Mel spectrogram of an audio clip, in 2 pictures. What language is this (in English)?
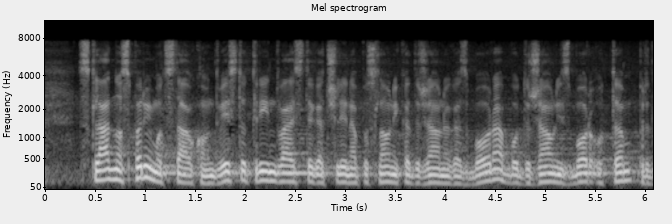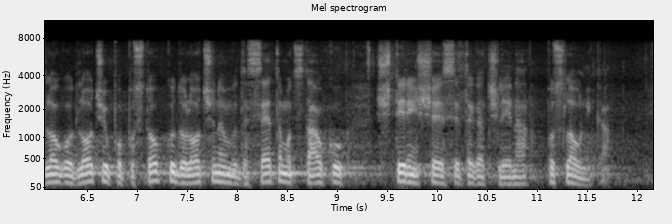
Slovenian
